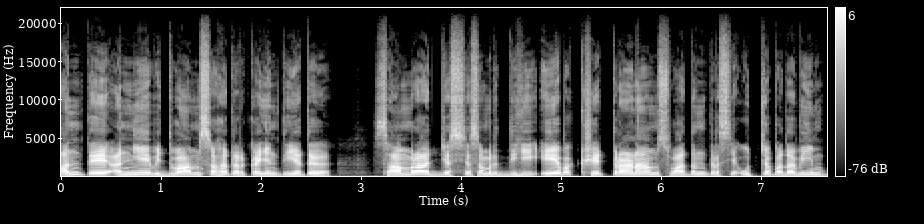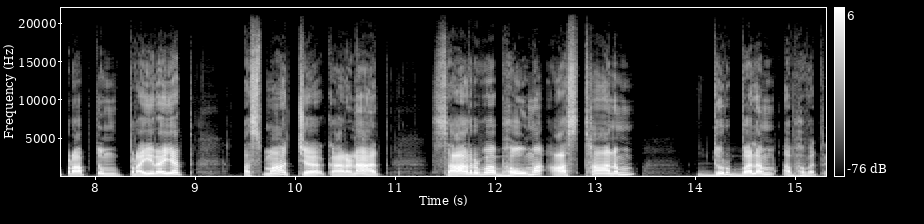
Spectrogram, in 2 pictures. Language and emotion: Sanskrit, neutral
